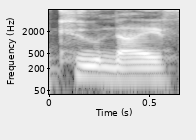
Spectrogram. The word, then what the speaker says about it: knife: And for a while everyone walked around saying k knife and c knee like it was no big deal. But over time pronunciation softened. The tongue got lazy. English speakers dropped the K, but kept it in the spelling like a family heirloom nobody could throw away.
